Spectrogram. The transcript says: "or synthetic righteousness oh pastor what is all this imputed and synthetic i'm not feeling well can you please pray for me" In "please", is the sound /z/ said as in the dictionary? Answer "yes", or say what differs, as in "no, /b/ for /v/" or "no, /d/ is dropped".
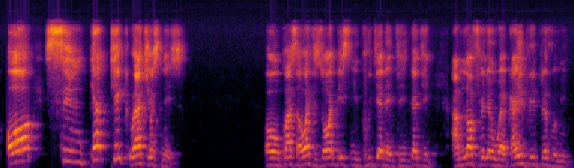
no, /z/ is dropped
